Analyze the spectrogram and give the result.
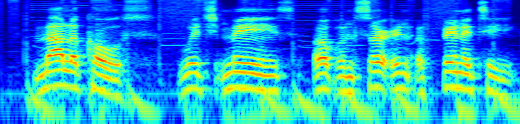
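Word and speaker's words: μαλακός: All right, you got the Greek 3120, which is pronounced malakos, which means of uncertain affinity, soft, that is, fine, clothing, figuratively a catamite, effeminate, soft.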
